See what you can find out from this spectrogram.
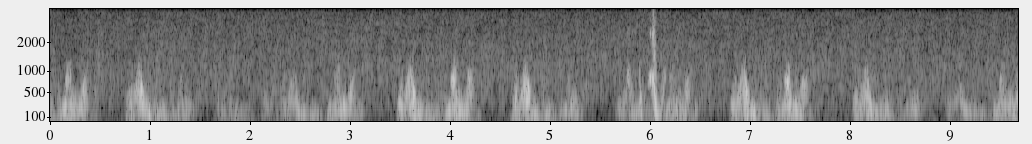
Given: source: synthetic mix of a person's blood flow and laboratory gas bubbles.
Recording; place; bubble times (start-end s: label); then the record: Doppler ultrasound of blood flow; precordium
5.75-5.83 s: bubbles
5.88-6.16 s: bubbles
From the record:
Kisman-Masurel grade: 223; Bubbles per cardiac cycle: several, 3 to 8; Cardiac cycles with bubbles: 10 to 50%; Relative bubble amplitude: loud (0.450 to 0.775); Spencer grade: 2 (many but less than half of the cardiac periods contain bubble signals, singularly or in groups); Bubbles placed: anywhere in the cardiac cycle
